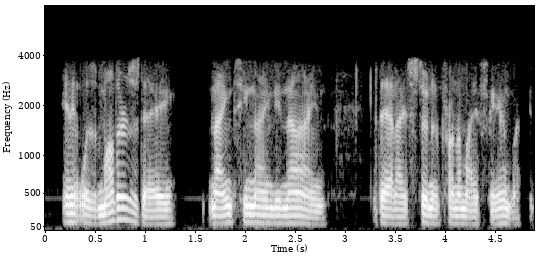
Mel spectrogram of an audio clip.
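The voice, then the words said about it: Choked up, emotional voice. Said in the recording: “I get a little choked up talking about this because it affects me so deeply”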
